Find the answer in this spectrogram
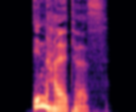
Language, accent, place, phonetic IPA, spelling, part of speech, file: German, Germany, Berlin, [ˈɪnhaltəs], Inhaltes, noun, De-Inhaltes.ogg
- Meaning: genitive singular of Inhalt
